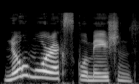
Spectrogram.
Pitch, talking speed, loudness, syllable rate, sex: 250 Hz, 130 wpm, -16 LUFS, 4.7 syllables/s, female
